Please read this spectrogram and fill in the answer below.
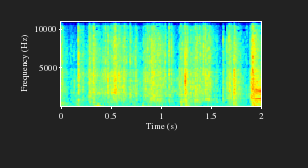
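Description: Clear plastic packs of paper craft flowers crinkling as they are handled and moved about, with many short crackles.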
